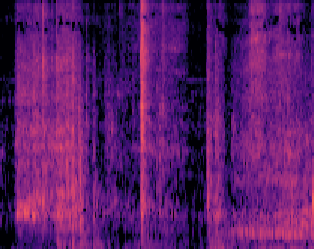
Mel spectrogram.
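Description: Kitchen handling noises: rustling and knocks, with one sharp click about two seconds in. A steady low hum starts near the three-second mark and carries on.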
